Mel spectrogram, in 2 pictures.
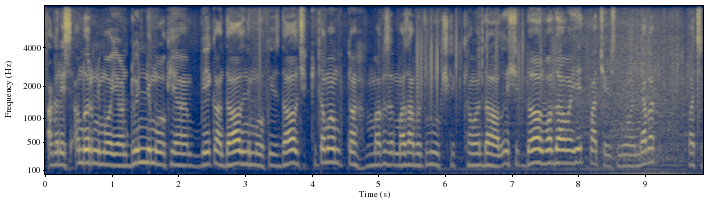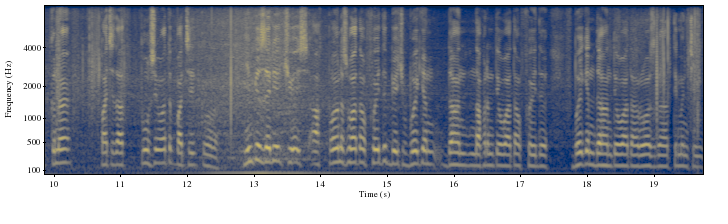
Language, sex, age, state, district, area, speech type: Kashmiri, male, 30-45, Jammu and Kashmir, Kupwara, rural, spontaneous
